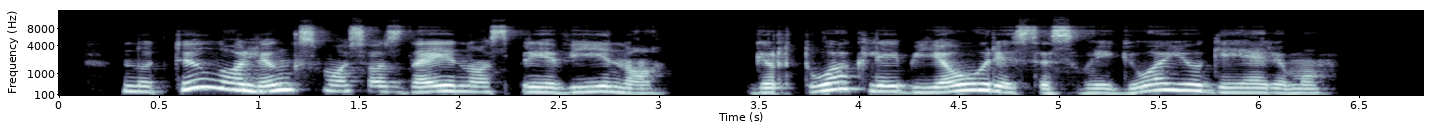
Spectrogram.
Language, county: Lithuanian, Alytus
